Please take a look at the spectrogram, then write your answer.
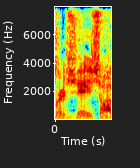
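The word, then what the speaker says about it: Regé-Jean: Reg Jean uh, Page. Come on, it's French, Paul. – Regé? I don't know. That's, that's not Regé. – it's no absolutely how you pronounce it.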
